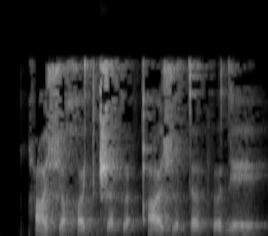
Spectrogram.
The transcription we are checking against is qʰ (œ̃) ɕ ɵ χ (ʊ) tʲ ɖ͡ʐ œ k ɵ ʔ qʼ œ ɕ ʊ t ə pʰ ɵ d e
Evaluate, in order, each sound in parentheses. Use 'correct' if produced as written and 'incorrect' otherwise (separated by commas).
incorrect, incorrect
